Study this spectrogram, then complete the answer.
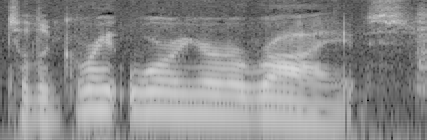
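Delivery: yelling. Acted. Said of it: "the old man was yelling".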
